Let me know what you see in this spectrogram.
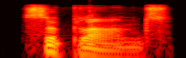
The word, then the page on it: supplant: British English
